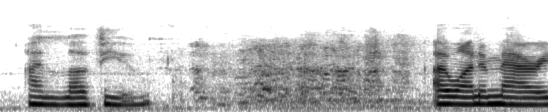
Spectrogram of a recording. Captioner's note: audience laughs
